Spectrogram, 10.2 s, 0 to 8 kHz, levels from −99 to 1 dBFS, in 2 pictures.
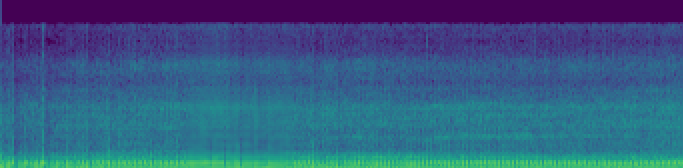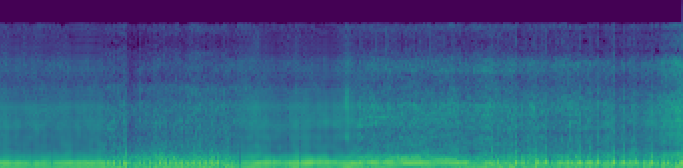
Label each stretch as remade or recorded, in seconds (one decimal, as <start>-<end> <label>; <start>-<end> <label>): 0.0-1.4 recorded; 1.4-2.2 remade; 2.2-5.1 recorded; 5.1-5.9 remade; 5.9-6.9 recorded; 6.9-7.8 remade; 7.8-10.2 recorded

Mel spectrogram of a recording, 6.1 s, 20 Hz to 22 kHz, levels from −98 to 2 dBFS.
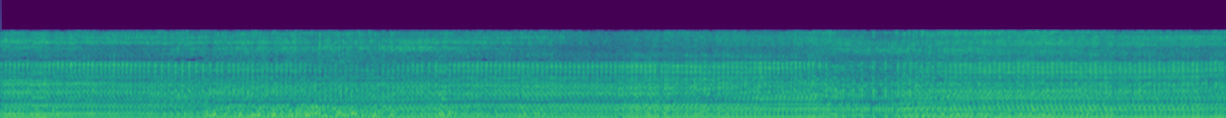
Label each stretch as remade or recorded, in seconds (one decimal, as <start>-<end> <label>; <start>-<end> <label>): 0.0-3.1 recorded; 3.1-3.8 remade; 3.8-4.7 recorded; 4.7-6.1 remade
